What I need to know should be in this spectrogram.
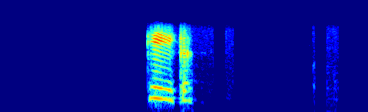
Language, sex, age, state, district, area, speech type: Dogri, female, 18-30, Jammu and Kashmir, Reasi, rural, conversation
